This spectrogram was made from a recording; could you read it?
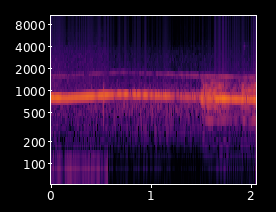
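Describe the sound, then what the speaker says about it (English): A steady, wailing siren holds a sustained tone throughout, loud and continuous, with a second tone joining near the end and no voices over it. "Let me just move away from these sirens."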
